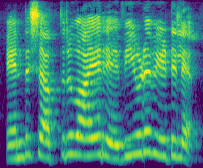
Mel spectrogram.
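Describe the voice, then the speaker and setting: A woman's voice: sits high, normal speed, lightly acted. A woman voicing a stubborn, resentful middle-aged father who speaks bitterly and firmly.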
